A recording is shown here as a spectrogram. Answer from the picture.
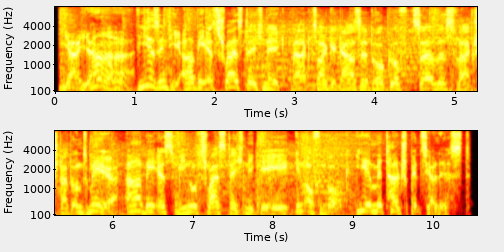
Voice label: Image, Werbesprecher, male; deutscher Werbesprecher

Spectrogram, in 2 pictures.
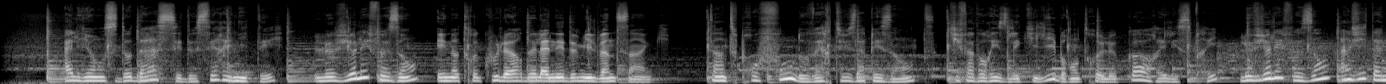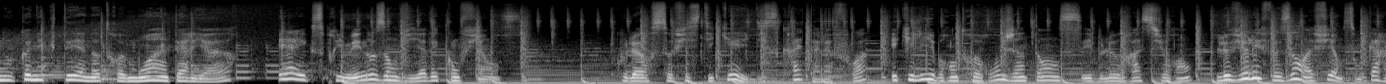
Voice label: Werbung; Chromatic Couleur de l'année; french voice-over talent female

